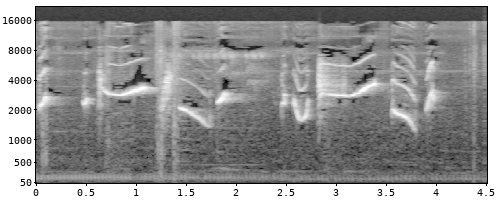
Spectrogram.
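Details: A Sirtu seeking a rival, with a thick, clear voice, sings loud, clear whistled phrases that slur up and down in quick bursts over about four seconds, with a faint low hum beneath.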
